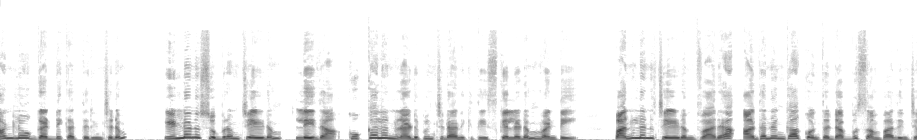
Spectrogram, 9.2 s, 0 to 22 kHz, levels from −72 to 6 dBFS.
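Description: Speech recording with no technical faults present.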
